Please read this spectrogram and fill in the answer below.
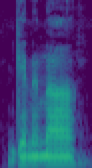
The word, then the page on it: genw nañ: Apatani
